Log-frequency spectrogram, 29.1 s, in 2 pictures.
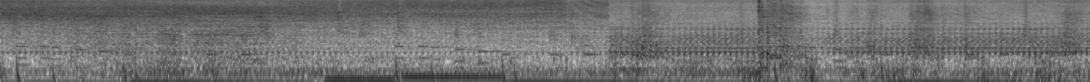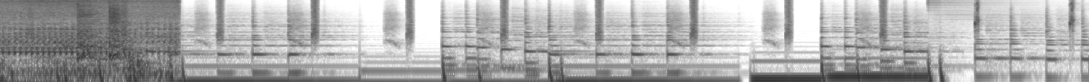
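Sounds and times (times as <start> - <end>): plasma cutter hissing: 0.0 - 16.9.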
